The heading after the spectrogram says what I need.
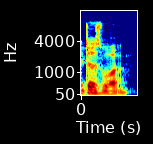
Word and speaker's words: Dozois: Yeah, Dozois.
